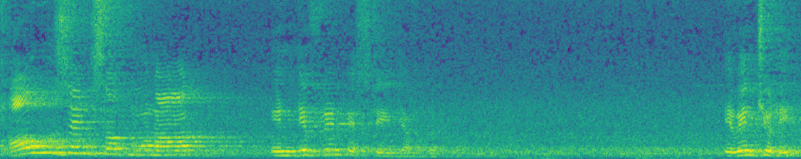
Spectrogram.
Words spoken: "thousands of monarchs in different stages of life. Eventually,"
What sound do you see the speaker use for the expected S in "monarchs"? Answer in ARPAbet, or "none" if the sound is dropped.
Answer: none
